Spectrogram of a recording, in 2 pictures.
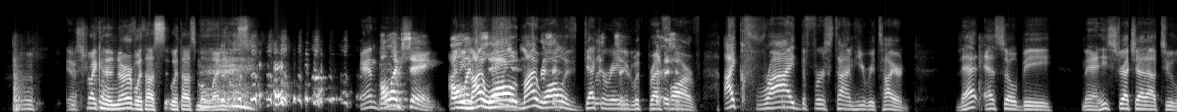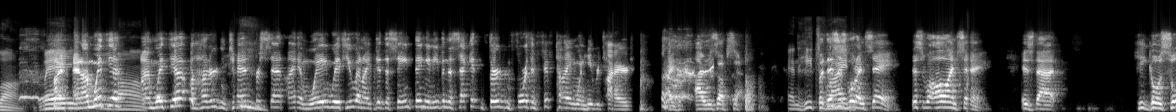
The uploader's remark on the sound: Thursday Night got crazy on the Zoom!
